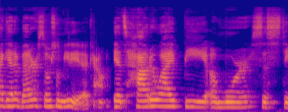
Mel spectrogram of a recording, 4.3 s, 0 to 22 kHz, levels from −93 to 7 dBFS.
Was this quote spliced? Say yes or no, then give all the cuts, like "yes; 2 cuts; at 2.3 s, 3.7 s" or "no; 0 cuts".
yes; 1 cut; at 1.5 s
